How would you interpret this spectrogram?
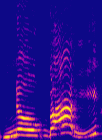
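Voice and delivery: long drawn-out howl, high and loud; stretched, high howl of glee. A narrator's reading. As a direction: howl it out with laughter. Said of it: "howled Lenny".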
